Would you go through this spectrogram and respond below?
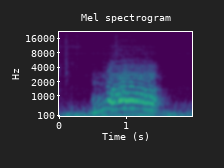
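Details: A goat in a village in Natore, Bangladesh, gives a single drawn-out bleat, rising then falling, nasal and richly harmonic.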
